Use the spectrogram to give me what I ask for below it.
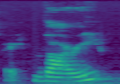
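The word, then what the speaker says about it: Mhairi: is pronounced vare vari vari it is scottish and i really enjoy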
